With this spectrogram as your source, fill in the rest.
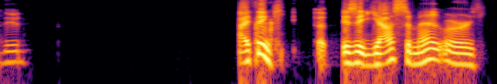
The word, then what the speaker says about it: Yosemite: I think, is it Yasemet or how do you pronounce that word? Yazamite I always, or yeah. Yosemite.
